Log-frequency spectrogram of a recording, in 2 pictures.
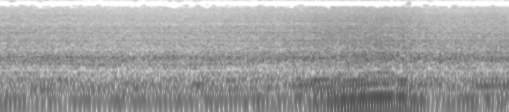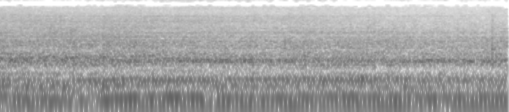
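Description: Dodge SUV's engine running at low speed as the vehicle pulls away, with a brief louder swell about three to four seconds in, then running steadily as it rolls off.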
